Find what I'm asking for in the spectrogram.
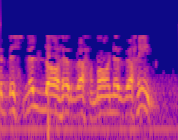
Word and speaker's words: بسم: در بسم الله الرحمن الرحیم اون الف وصل به اسمه، ای الف اسم در تلفظ حذف شد، بسمه همزه حذف شد، در کتابت هم حذف شد، اما در اقرأ بسم ربک، قرآن را ببین، اقرأ بسم ربک الف را در کتابت حذف نمی کنن، فقط در تلفظ حذف می کنن.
